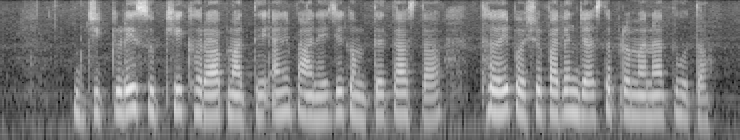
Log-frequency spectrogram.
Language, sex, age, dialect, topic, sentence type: Marathi, female, 25-30, Southern Konkan, agriculture, statement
